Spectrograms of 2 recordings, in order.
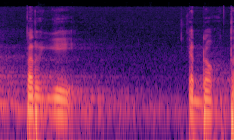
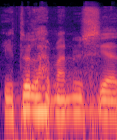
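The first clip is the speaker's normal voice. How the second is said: usual speaking voice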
